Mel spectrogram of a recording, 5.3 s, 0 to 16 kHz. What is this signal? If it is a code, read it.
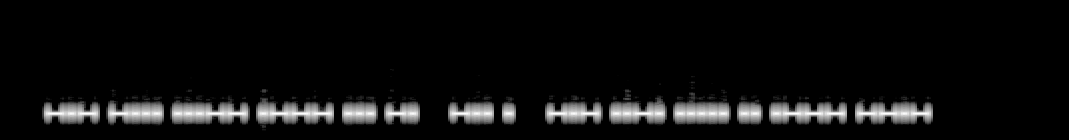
Morse code, heard as a keyed tone, about 46 wpm, 700 Hz. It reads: KB3JSN DE KF5IJQ
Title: USA Callsign DE Callsign - 6 Characters - 45wpm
